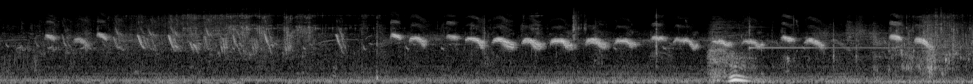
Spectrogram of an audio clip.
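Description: A songbird singing a long run of short, quick falling notes, about three a second, with a single lower falling call about seven seconds in.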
